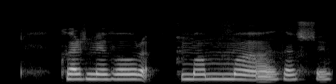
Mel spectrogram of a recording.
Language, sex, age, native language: Icelandic, female, 10, Icelandic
